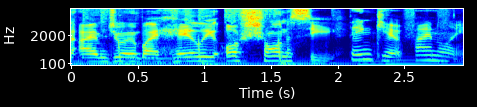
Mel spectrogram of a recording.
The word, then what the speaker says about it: O'Shaughnessy: I am joined by Haley O'Shaughnessy. Thank you. Finally. Yeah, finally the actual proper Celtic pronunciation.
